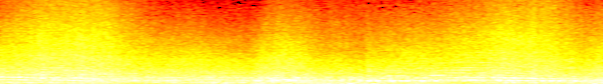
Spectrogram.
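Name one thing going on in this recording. Racing car engines whine and rev as the cars drive past.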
